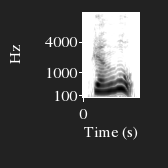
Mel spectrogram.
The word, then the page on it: 人物: rén wù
